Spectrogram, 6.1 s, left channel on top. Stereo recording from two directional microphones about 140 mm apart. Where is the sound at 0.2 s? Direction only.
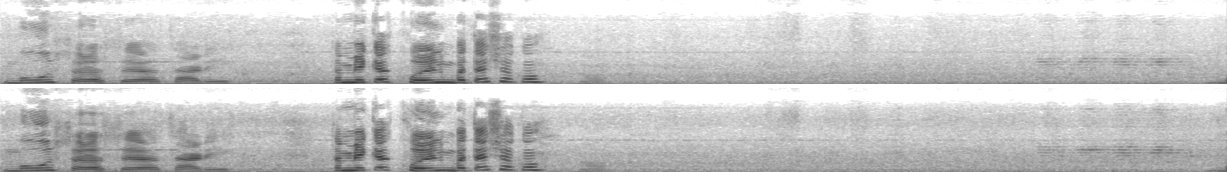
15° left (ahead or behind).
